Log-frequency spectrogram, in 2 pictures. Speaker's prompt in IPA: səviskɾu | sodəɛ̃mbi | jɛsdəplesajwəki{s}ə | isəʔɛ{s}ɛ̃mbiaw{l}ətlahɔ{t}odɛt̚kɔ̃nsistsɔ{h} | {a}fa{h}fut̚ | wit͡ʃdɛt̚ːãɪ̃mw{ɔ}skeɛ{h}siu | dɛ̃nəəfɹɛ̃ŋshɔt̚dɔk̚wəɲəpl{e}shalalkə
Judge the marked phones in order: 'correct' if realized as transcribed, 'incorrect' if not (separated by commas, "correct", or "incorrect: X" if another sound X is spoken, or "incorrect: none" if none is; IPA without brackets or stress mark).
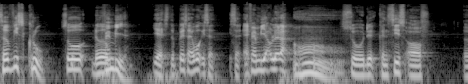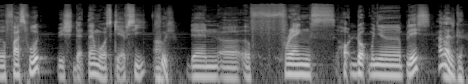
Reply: correct, incorrect: f, correct, incorrect: s, incorrect: f, incorrect: ə, incorrect: s, correct, incorrect: f, correct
